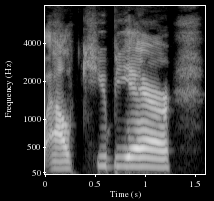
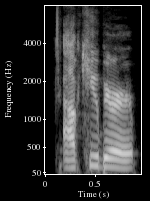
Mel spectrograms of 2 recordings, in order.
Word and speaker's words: Alcubierre: And so he did the math on this theoretical drive, and it's at AL Alpha Lima Charlie Uniform Bravo India Echo Romeo Romeo Echo Alcubierre Drive, I believe is how you pronounce it.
